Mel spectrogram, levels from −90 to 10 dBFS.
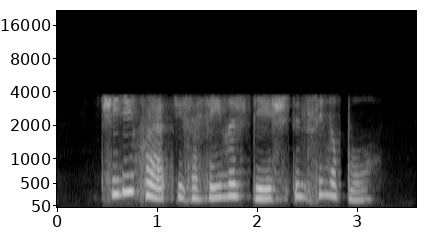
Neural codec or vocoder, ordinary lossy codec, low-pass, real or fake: autoencoder, 22.05 kHz, a latent of 192 numbers a frame, VITS, trained on one speaker; AAC, 16 kbps; 3.6 kHz; fake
